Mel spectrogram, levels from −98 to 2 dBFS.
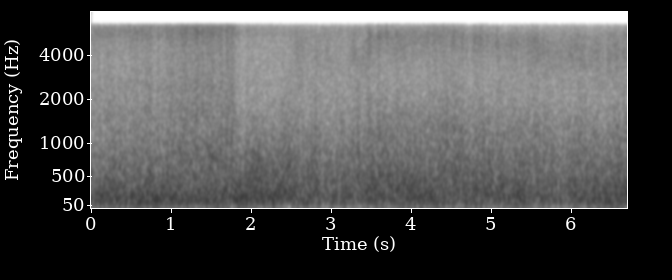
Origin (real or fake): real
